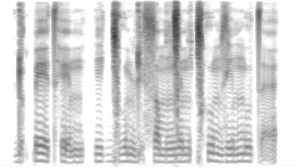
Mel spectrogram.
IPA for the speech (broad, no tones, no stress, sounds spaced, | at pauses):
ɖ ɒ k͡p e t̪ʰ e m | i ɡ͡ǀ u m ɖ ḭ s ɒ m ŋ͡ǀ e m ǀʰ u m z i m u t̪ æ̰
